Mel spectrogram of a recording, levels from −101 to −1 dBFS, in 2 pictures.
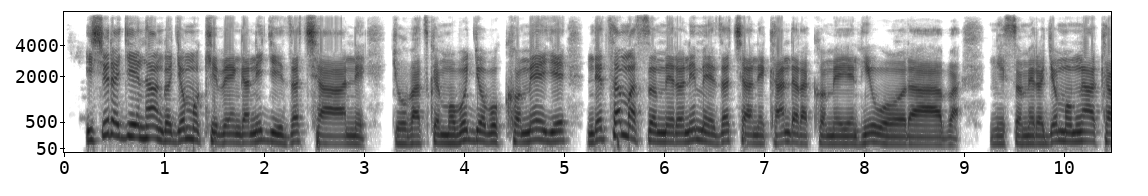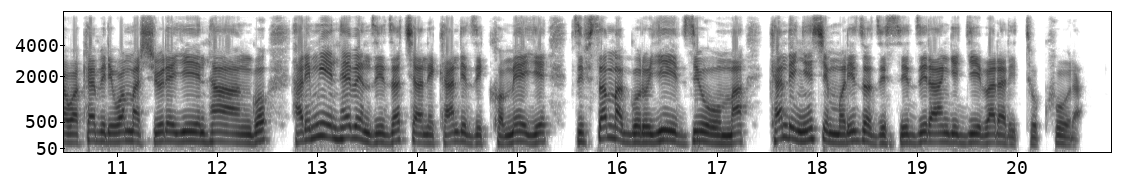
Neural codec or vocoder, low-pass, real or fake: none; 7.2 kHz; real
